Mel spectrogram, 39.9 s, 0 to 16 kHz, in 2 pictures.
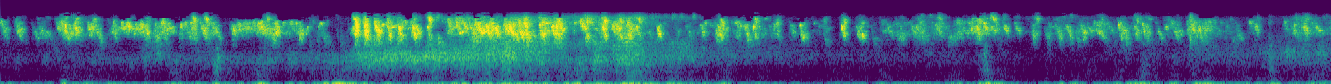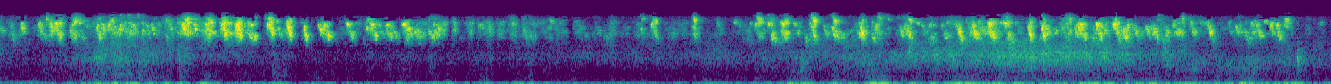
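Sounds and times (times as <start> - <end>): sparrows chirping: 0.0 - 39.9.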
